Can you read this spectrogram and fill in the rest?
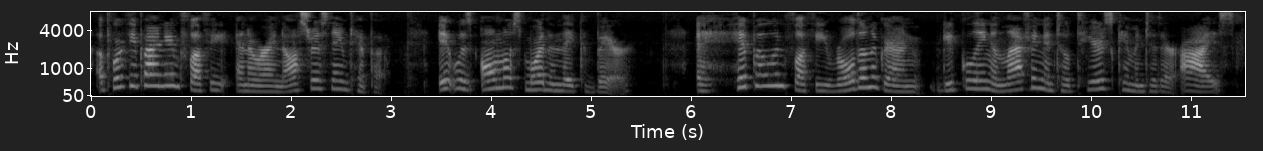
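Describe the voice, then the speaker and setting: A woman storyteller reading a picture book aloud to young children, expressively and with drawn-out emphasis. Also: fairly high pitch, sing-song, fairly bright tone.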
